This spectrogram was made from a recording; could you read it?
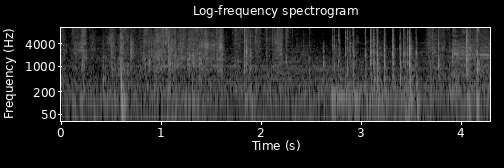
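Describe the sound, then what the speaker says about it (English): A tarot card deck is shuffled in quick, soft riffling bursts of crisp card-on-card flicks and papery rustles, faint and close, growing busier and more clustered toward the end. "This is one of those decks that is not easy to shuffle."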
